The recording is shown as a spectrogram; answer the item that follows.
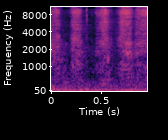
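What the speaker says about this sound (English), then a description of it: "we're going to take some fine sandpaper here, and we're going to sand off all this corrosion" Fine sandpaper rubbing corrosion off the transmission axle of a Honda snowblower, a steady back-and-forth scratchy sanding in four or five close strokes with no talk.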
